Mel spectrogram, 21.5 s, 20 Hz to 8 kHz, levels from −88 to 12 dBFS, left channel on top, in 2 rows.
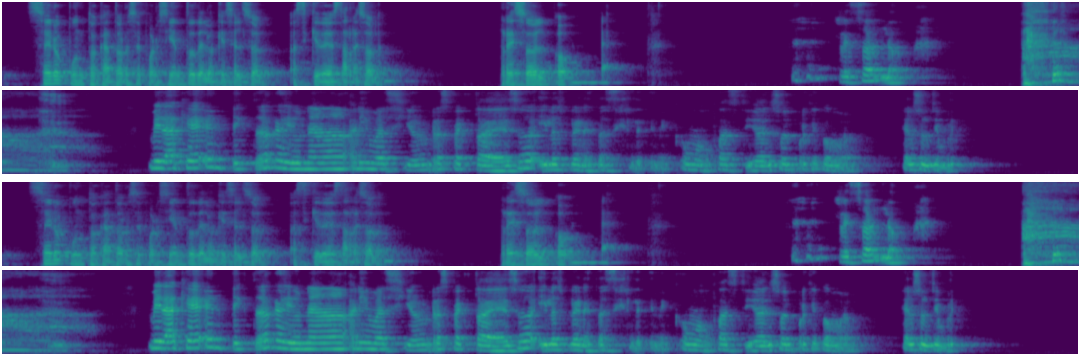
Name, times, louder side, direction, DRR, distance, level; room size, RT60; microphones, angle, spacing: voice 1, 0.3-3.8 5.0-5.7 6.0-6.1 10.2-10.7 11.1-11.5, left 3 dB, 40° left, 8 dB, 0.7 m, -33 dB
voice 2, 7.9-9.3 10.2-11.7 12.2-19.3 19.8-20.3, right 3 dB, 25° right, 9 dB, 0.4 m, -31 dB
6.5 x 4.9 x 4.8 m, 0.68 s
head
